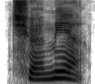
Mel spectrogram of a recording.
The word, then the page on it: 全面: quán miàn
